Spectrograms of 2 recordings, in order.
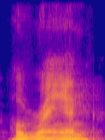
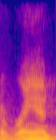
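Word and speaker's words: Harran: from to us from Haran. Not Iran but Haran.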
